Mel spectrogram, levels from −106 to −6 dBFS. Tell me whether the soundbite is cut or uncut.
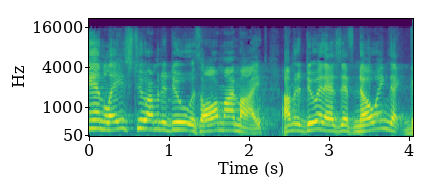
uncut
